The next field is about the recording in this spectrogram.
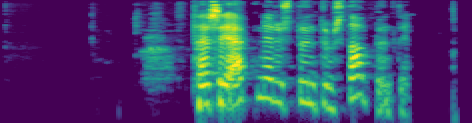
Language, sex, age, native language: Icelandic, female, 50-59, Icelandic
